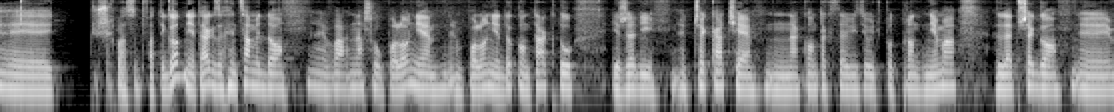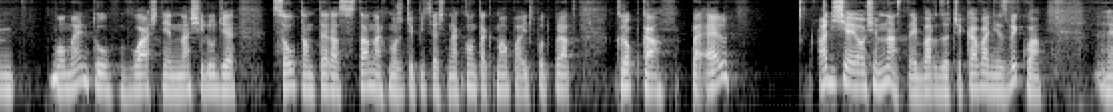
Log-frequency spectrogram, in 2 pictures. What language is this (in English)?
Polish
